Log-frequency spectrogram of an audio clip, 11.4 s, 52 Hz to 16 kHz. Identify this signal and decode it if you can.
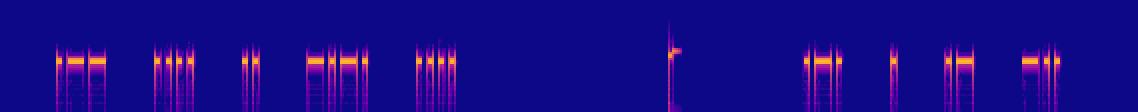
Morse code, heard as a keyed tone, about 22 wpm, spaced as for 12 wpm, 700 Hz. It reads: WHICH READ
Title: 3x Character Spacing - Top 300 Words - 22wpm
